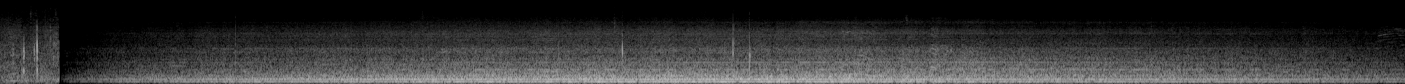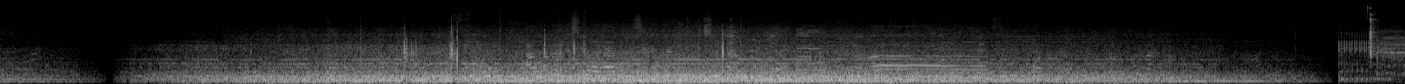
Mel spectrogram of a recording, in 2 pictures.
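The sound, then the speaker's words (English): A steady, loud droning engine roar with strong low humming tones from a small turboprop (jet prop) plane flying to Turku, cutting briefly midway before resuming; faint voices may sit under the noise. “You probably heard the noise these planes make. It's a little jet prop plane.”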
